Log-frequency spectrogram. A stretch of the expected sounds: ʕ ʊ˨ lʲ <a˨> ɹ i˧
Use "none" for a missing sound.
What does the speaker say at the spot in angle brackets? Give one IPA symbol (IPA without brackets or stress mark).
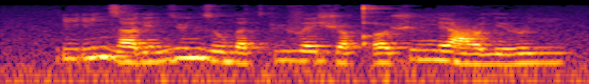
ə˨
